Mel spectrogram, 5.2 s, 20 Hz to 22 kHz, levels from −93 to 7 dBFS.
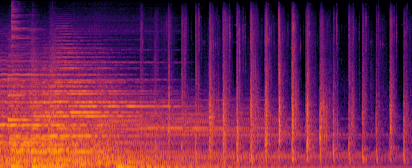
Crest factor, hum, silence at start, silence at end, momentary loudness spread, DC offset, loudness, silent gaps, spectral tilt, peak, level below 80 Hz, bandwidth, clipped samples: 16 dB; none; 0 s; 0 s; 19 LU; under 0.1%; -19 LUFS; none; -5 dB/octave; -2 dBFS; -26 dBFS; 19.5 kHz; under 0.1%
